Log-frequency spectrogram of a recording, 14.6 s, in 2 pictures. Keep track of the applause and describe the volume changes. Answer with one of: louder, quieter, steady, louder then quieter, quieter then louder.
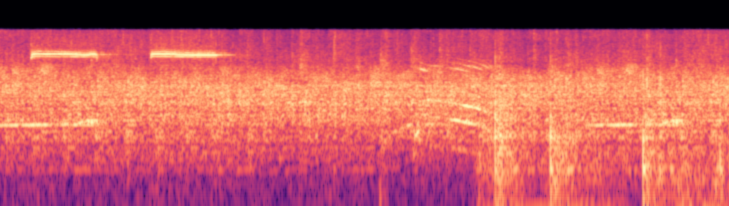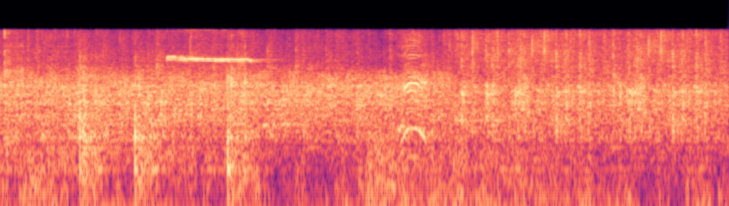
steady.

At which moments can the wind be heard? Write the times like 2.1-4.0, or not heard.
6.7-14.5.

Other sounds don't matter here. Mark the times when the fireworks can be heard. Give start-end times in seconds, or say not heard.
4.8-9.8.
